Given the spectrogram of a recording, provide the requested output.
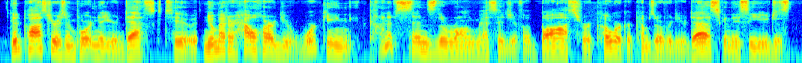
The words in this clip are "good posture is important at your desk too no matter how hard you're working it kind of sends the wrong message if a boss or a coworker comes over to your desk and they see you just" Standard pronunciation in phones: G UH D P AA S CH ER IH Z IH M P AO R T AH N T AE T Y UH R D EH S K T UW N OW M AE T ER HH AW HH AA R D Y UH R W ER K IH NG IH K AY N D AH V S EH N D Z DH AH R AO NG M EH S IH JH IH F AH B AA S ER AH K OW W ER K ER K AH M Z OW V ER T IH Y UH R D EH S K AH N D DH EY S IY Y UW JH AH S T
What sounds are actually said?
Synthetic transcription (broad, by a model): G UH D P AA S CH ER IH Z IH M P AO R T N T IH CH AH R D EH S K T UW N OW M AE T ER HH AW HH AA R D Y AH R W ER K IH NG IH K AY N D AH V S EH N D Z DH AH R AO NG M EH S IH JH IH F AH B AA S ER AH K OW W ER K ER K AH M Z OW V ER T IH Y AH R D EH S K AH N DH EY S IY Y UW JH AH S T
